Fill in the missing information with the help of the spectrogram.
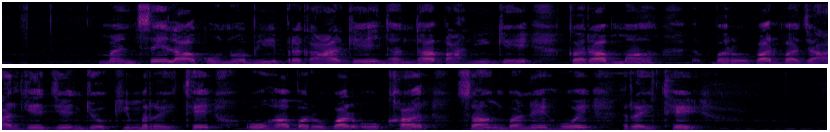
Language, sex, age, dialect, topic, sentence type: Chhattisgarhi, female, 18-24, Central, banking, statement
